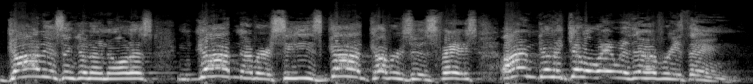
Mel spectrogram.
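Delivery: loud, high defiant boast; wicked man boasting. Acted. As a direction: scoff at God, sure nothing will happen. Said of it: "He says to himself".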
